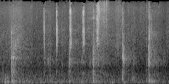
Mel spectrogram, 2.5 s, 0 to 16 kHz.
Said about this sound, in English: He was among the 12 horses that Jamie Buckley keeps in her livery yard outside Rattoath, County Meath.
